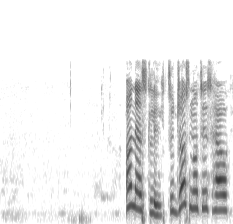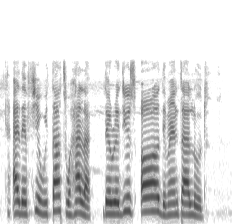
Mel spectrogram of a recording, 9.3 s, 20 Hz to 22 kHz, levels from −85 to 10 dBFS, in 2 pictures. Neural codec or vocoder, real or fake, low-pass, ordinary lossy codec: none; real; 7.2 kHz; none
